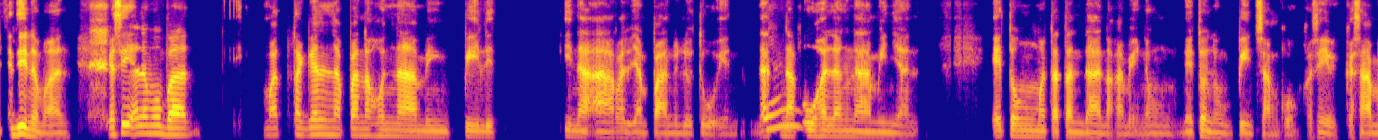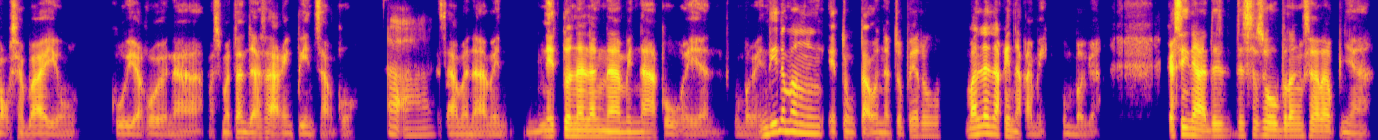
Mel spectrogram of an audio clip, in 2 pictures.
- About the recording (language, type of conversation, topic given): Filipino, podcast, Ano ang paborito mong lokal na pagkain, at bakit?
- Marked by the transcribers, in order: none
